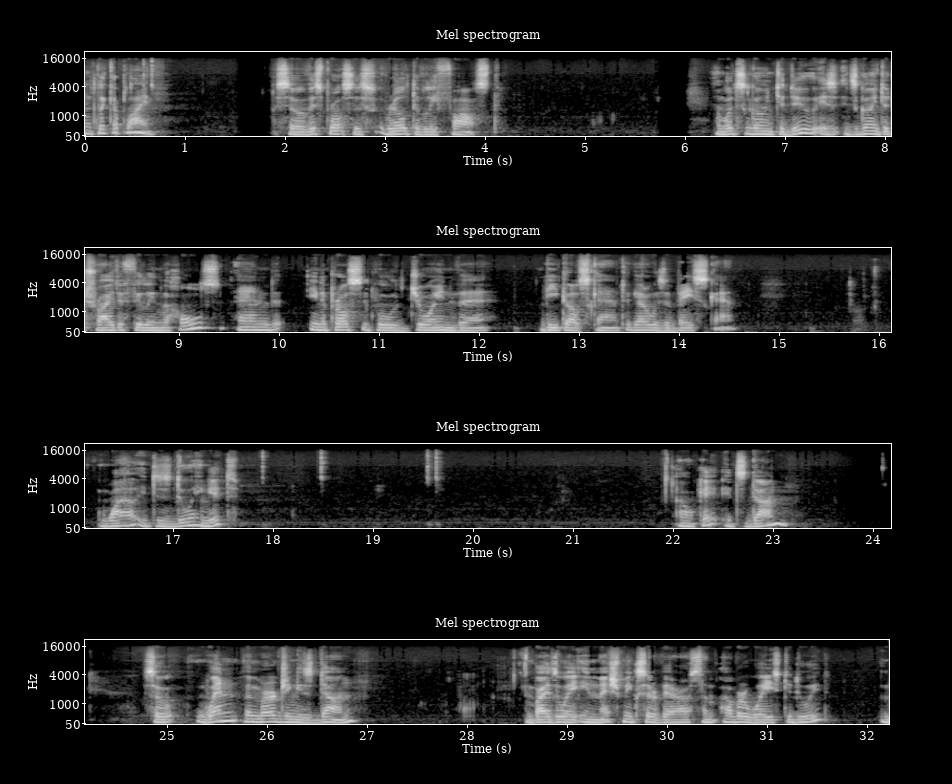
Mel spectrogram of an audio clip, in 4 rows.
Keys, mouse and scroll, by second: 20.3 click, 24.0-24.9 scroll down 3, 25.9-28.8 scroll down 2.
